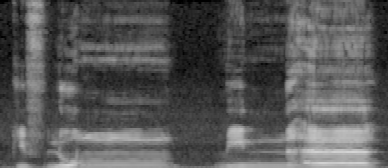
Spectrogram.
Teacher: Kiflum, tanwin bertemu mim, idgham al ghunnah.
